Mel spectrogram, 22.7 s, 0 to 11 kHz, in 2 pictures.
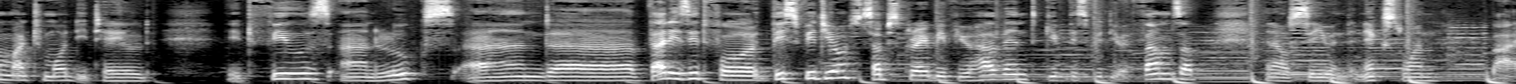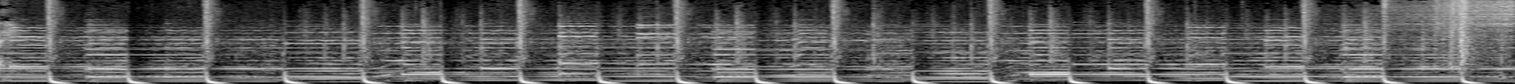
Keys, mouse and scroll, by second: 3.8-6.4 middle drag.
